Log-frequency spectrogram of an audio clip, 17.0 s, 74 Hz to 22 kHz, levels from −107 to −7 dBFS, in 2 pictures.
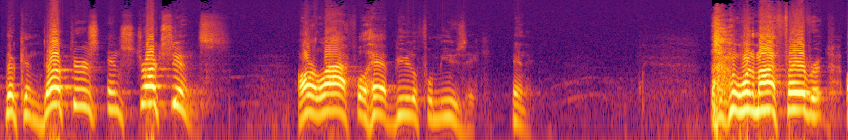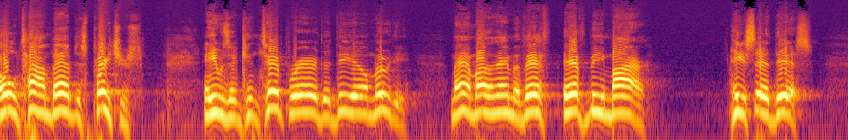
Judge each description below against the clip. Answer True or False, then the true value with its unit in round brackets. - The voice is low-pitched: False (230 Hz)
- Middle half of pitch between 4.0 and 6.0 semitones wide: False (3.2 semitones)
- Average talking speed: False (130 wpm)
